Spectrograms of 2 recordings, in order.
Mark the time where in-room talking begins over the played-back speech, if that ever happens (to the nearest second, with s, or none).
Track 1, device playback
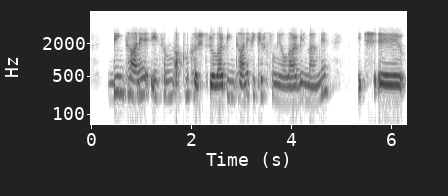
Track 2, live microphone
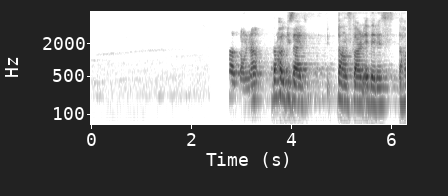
3 s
